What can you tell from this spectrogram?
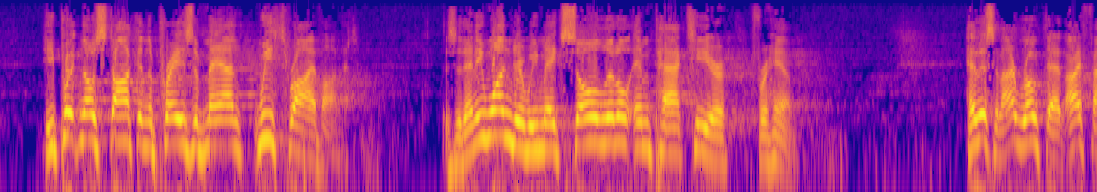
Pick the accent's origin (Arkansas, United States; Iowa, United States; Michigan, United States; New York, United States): New York, United States; also born or lived in Maryland; I'm from New York originally and lived in Maryland 9 years and now live in the South in the Bible Belt.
